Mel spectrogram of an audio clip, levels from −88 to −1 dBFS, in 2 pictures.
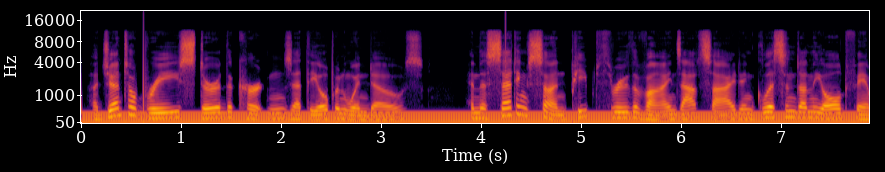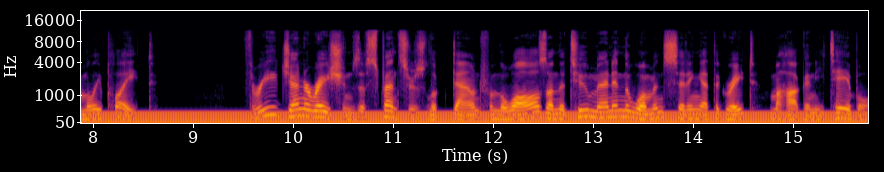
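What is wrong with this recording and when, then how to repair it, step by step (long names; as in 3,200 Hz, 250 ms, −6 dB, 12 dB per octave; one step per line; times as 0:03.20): mains hum 60 Hz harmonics 5 −28 dBFS
0:00.62: click −8 dBFS
0:04.24: click −8 dBFS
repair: click removal
hum removal 60 Hz, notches 5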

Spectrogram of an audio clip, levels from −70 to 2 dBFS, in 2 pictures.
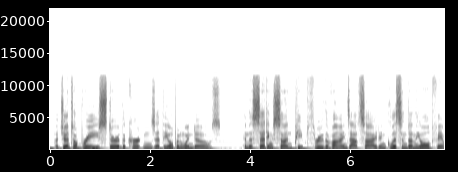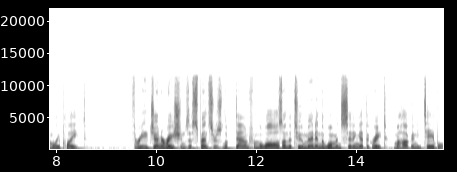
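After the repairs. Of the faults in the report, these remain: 0:00.62: click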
